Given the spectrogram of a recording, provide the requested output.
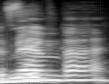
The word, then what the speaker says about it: Ziemba: you as, Ziemba, because you say Ziemba, I think, right? Yep, it's Ziemba. To make it Ziemba, but it's Ziemba, which sounds pretty cool. Yeah, it's actually my dad pronounces it Ziemba, but I don't like how that sounds, so I decided not to do that. But it's actually Ziemba it's a Polish root.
